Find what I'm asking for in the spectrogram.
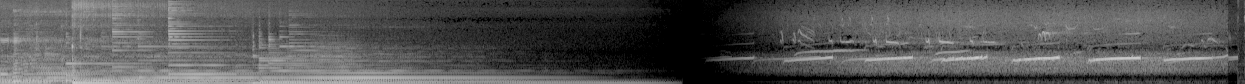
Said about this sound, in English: The sounds of a curlew there to finish that track off.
